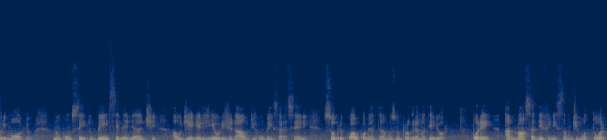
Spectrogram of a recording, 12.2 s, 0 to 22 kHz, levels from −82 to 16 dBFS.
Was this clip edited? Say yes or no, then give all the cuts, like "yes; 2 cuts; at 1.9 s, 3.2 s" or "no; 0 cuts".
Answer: no; 0 cuts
